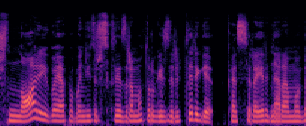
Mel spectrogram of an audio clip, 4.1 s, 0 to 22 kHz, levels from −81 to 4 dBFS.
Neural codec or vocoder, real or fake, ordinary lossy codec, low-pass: none; real; AAC, 48 kbps; 14.4 kHz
